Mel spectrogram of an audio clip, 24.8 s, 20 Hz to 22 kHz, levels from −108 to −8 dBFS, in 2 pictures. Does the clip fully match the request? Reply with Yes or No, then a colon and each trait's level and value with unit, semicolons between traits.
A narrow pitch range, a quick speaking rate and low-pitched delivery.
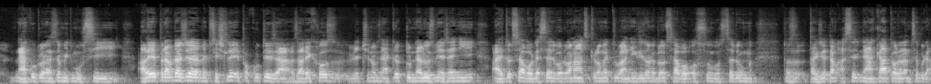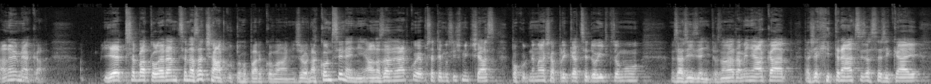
No: average, 3.2 semitones; fast, 210 wpm; low, 120 Hz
